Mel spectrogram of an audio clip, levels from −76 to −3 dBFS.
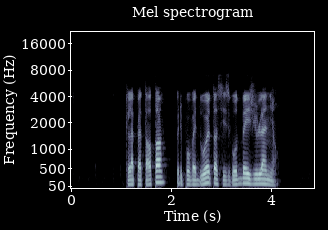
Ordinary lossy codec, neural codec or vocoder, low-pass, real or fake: Opus, 32 kbps; none; 7.2 kHz; real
